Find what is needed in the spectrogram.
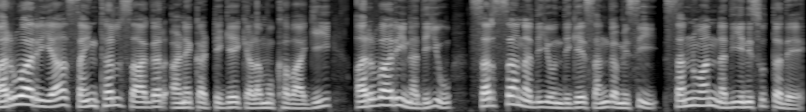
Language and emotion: Kannada, neutral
